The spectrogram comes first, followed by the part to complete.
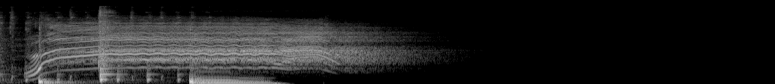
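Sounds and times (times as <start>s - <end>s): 
yell stinger: 0.3s - 4.3s.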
